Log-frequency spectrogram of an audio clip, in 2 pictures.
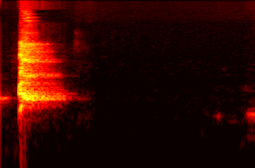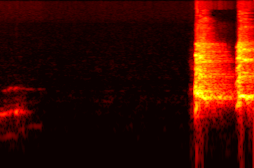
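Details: Blenheim Cavalier King Charles Spaniel puppy, one of five littermates born at New Year's, kept in a home puppy pen: a sharp yap, a faint brief whine, then a quick double bark.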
